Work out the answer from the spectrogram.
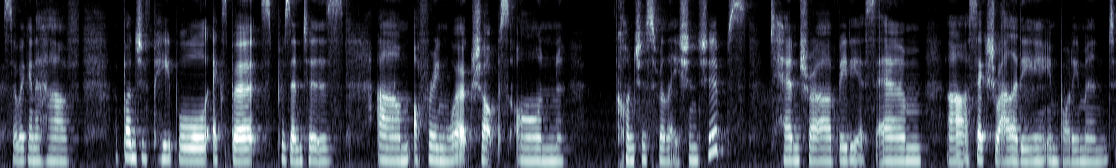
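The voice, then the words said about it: Australian accent. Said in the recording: “Sydney, Australia, if you couldn't tell from the accent.”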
